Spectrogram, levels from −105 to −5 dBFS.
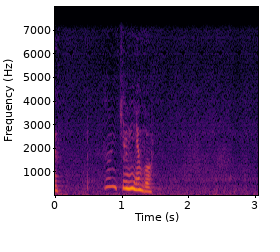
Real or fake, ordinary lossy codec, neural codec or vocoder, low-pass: fake; none; codec, 16 kHz, 2 kbps, FunCodec, trained on LibriTTS, 25 frames a second; 7.2 kHz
